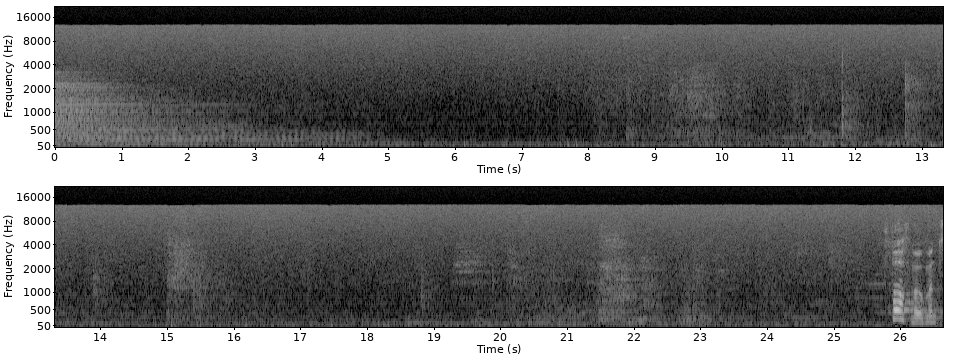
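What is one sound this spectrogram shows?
An old radio hums with a low, steady drone and faint crackle.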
